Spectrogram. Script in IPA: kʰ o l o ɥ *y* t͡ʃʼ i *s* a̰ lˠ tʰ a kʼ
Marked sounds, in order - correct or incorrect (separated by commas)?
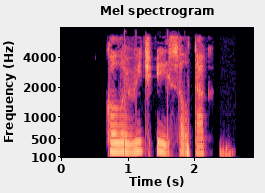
incorrect, correct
